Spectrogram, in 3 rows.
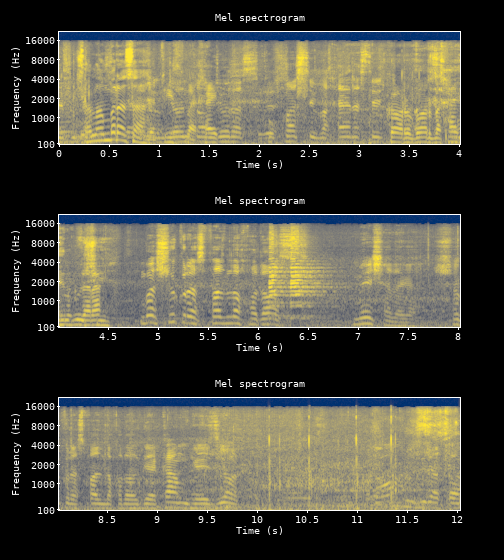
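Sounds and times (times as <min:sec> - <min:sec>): men talking: 0:00.0 - 0:12.0
car horn toot: 0:06.1 - 0:06.8.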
